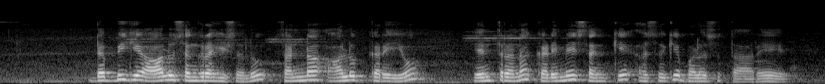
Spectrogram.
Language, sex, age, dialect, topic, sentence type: Kannada, male, 36-40, Mysore Kannada, agriculture, statement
